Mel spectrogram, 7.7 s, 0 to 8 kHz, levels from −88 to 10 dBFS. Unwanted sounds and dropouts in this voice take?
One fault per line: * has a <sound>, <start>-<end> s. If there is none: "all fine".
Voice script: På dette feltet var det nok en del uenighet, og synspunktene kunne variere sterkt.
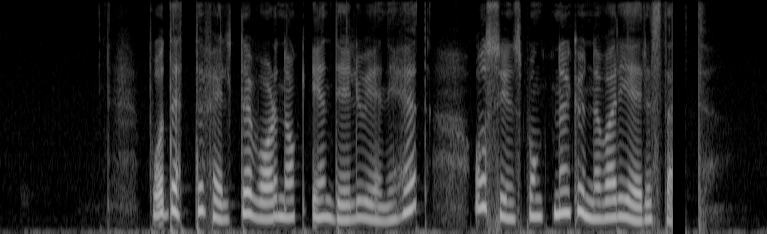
* has a dropout, 6.7-6.9 s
